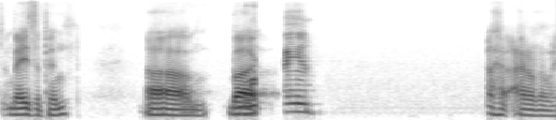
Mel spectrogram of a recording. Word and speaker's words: Mazepin: We believe his name is pronounced Mazepin.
